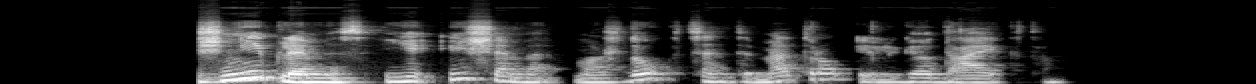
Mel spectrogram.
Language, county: Lithuanian, Šiauliai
